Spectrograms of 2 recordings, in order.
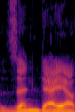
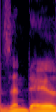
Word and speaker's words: Zendaya: So I could have got the Zendaya follow and I wouldn't even fucking know. Did I say it right? Zendaya.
